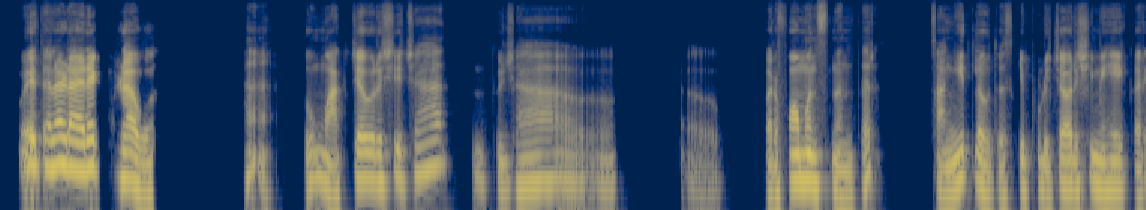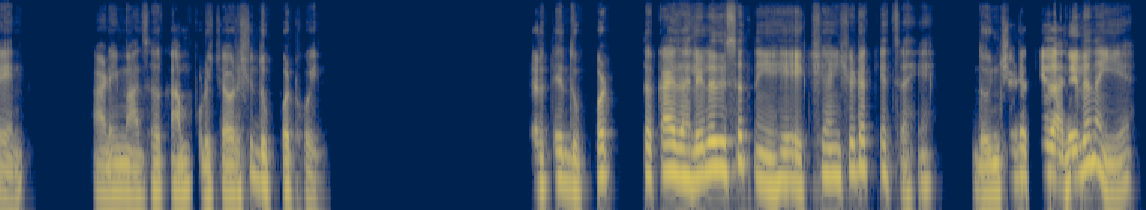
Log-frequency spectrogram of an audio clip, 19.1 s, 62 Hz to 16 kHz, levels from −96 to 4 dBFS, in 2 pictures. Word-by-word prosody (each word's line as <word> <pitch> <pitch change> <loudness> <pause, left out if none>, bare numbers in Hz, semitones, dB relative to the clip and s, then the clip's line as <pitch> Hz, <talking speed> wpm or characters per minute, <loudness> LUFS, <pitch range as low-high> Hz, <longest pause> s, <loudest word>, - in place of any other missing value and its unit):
म्हणजे - - +5
त्याला 200 +2 +6
डायरेक्ट 195 -1 +8
म्हणावं. 135 -8 +6 0.8
"हां, - - -7 0.3
तू 135 - -4
मागच्या 130 +6 +1
वर्षीच्या 150 +7 -2 0.3
तुझ्या 120 -1 -7 0.2
अ, 130 -3 -12 0.4
अ, - - -19 0.6
परफॉर्मन्सनंतर. 125 -4 0 0.5
सांगितलं 120 +6 -1
होतस 95 -2 -7
की - - -2
पुढच्या 115 +2 -2
वर्षी 115 +1 -2
मी 115 - +1
हे 115 0 0
करेन. 95 -2 -5 0.6
आणि 100 +1 -3
माझं 100 +3 -5
काम 110 -1 -2
पुढच्या 95 +1 -5
वर्षी 105 +10 -5
दुप्पट 115 -4 -3
होईल." 80 -7 -9 1.7
तर 125 - -4
ते 145 +4 -3
दुप्पट 125 +6 -2 0.3
तर 165 - +1
काय 175 0 +6
झालेलं 160 +4 +5
दिसत 195 +3 +2
नाहीये 130 -4 +1
हे 140 - +1
180%च 165 +8 -3
आहे. 125 +6 -8 0.4
200% 150 - -2
झालेलं 155 - +4
नाहीये. 120 - -1
130 Hz, 130 wpm, -24 LUFS, 110-160 Hz, 1.7 s, डायरेक्ट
